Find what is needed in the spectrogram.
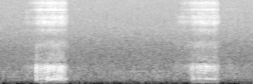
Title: Snoring Catahoula puppy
